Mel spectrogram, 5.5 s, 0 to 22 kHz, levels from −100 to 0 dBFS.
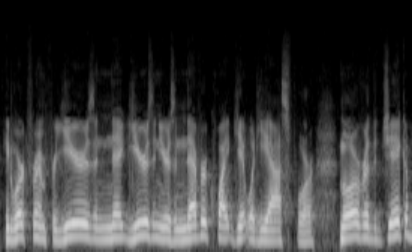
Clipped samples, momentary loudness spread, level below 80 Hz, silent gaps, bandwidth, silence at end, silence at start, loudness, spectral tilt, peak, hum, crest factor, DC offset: under 0.1%; 8 LU; -70 dBFS; none; 6.6 kHz; 0 s; 0.1 s; -27 LUFS; -9 dB/octave; -12 dBFS; none; 14 dB; under 0.1%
